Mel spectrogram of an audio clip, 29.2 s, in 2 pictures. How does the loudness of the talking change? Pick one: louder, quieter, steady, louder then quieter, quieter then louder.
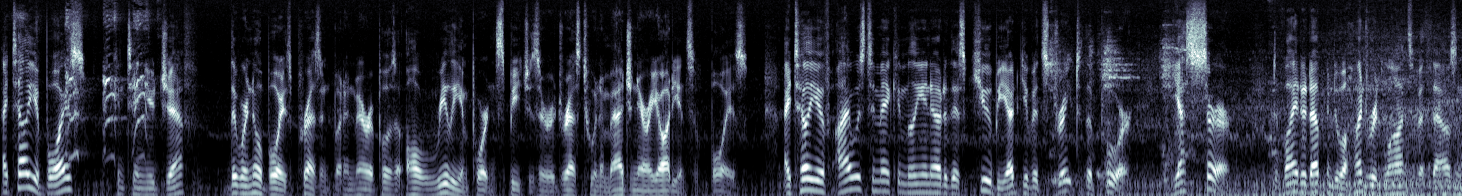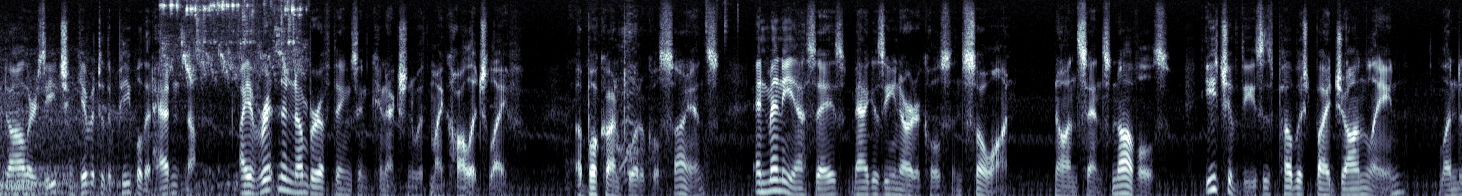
steady.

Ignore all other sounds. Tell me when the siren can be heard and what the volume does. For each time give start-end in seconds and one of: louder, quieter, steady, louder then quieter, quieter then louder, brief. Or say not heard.
not heard.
